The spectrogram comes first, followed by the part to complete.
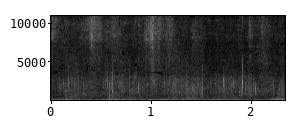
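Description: Soft footsteps of a hiker walking through wet meadow grass, quiet, with a few faint rustles.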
